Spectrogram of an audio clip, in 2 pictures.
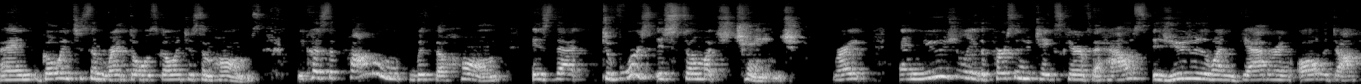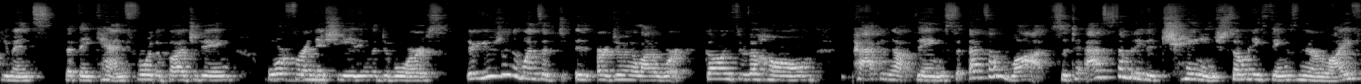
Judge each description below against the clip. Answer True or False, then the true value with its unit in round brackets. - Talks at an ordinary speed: True (190 wpm)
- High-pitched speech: True (230 Hz)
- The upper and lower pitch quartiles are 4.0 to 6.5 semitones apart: True (4.5 semitones)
